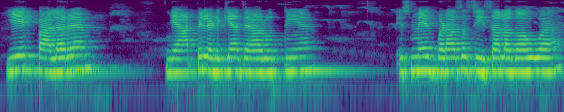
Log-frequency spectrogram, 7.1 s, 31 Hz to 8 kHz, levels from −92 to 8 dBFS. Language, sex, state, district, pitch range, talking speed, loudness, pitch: Hindi, female, Uttar Pradesh, Lalitpur, 230-245 Hz, 155 wpm, -13 LUFS, 235 Hz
